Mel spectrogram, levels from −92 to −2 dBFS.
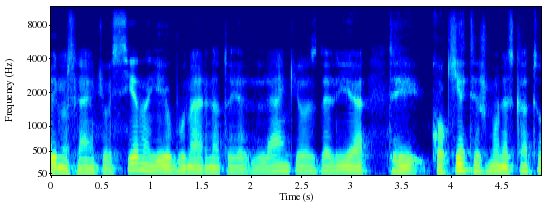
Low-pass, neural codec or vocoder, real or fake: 10.8 kHz; autoencoder, 48 kHz, 32 numbers a frame, DAC-VAE, trained on Japanese speech; fake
